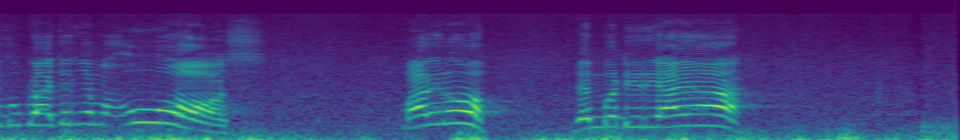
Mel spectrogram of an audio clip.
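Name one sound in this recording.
A young man calls out loudly with animation.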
